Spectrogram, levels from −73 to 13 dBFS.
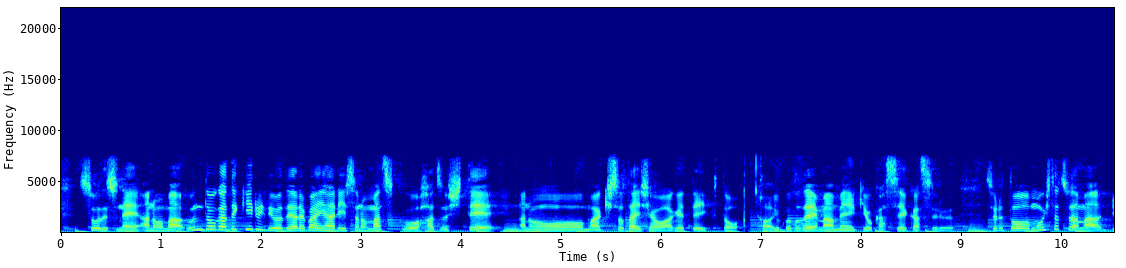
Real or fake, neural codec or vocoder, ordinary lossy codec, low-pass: real; none; none; none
